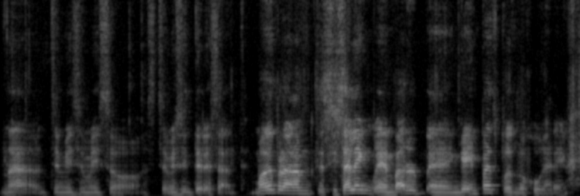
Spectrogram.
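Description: In a very clean recording with a silent background, a man with a medium pitch speaks at a fairly quick pace, barely pausing, his pitch swinging very widely. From Mexico. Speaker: podcast co-host. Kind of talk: casual chat.

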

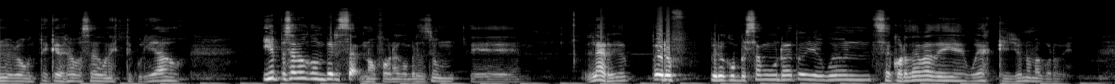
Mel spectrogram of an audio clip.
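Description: A man's high voice moves at a fairly quick pace, with very wide pitch swings and big swings in loudness. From southern Chile (Araucanía region). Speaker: blogger. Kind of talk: casual monologue. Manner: casual, hesitant with fillers.

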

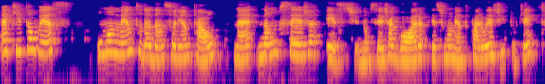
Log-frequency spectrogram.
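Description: A woman's raised, projected voice, high-pitched and bright with a sharp edge, lively in intonation at a fairly slow pace. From Rio Grande do Sul, Brazil. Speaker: belly dance teacher and podcast host. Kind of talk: podcast monologue, opinion commentary.

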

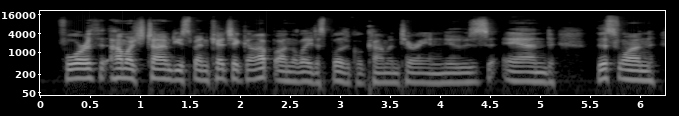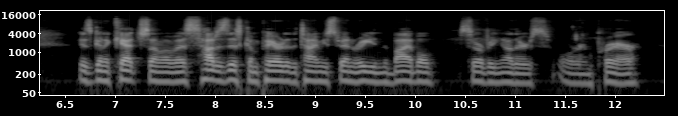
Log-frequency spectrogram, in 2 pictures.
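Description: A man with a plain, everyday voice speaks at a medium pitch and moderate pace with fairly even intonation, captured in a very clean recording with a silent background. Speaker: podcast host and pastor.

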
